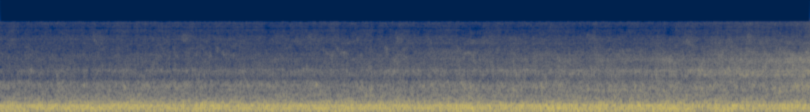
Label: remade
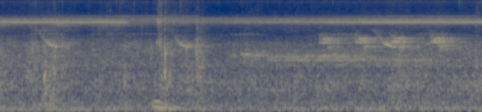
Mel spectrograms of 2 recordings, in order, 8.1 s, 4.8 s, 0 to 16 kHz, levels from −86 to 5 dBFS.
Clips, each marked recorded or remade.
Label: recorded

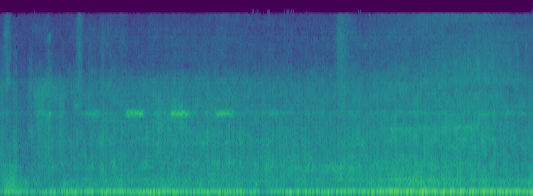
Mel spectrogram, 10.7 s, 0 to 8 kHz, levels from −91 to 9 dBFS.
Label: remade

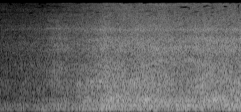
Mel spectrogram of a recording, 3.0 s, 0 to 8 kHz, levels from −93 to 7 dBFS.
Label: recorded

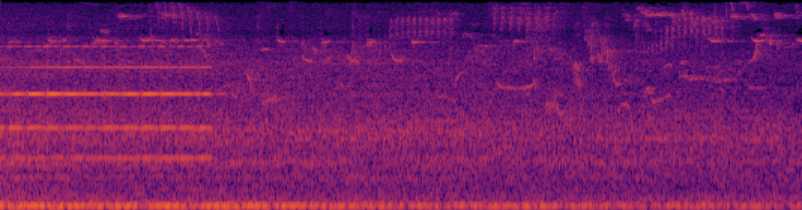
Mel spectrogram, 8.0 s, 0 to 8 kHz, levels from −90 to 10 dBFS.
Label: recorded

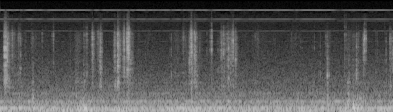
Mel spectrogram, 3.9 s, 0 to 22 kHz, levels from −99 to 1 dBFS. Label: recorded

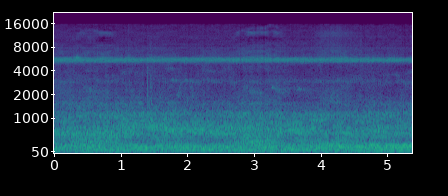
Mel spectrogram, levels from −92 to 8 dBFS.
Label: remade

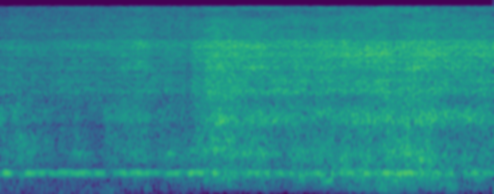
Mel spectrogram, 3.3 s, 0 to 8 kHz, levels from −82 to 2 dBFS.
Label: remade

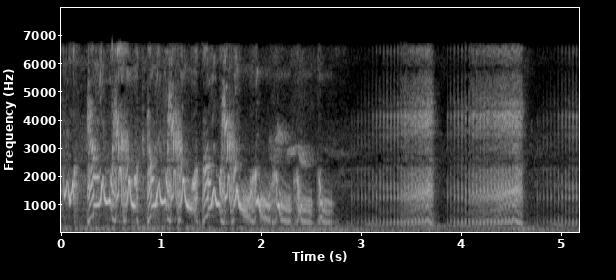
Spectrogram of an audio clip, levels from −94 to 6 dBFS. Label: recorded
